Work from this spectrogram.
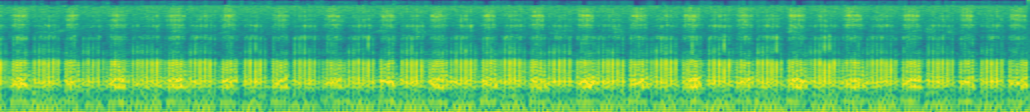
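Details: Sleeping-style cat rumble: a dense, grainy low purr with soft rhythmic surges on each inhale and exhale, nothing else audible.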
